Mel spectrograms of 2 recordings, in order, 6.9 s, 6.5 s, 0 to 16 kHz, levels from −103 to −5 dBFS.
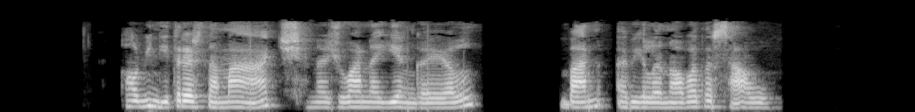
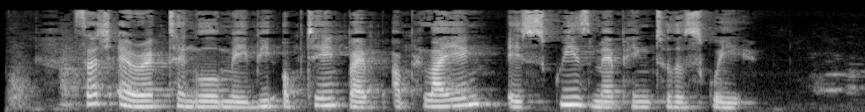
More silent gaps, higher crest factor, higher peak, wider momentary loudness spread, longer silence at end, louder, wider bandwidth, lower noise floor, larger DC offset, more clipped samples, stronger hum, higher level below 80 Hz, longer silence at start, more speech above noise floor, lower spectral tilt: first, 3.62-4.19 s vs none; about the same, 20 dB vs 20 dB; about the same, -4 dBFS vs -4 dBFS; about the same, 8 LU vs 9 LU; first, 1.1 s vs 0.2 s; about the same, -21 LUFS vs -23 LUFS; second, 8 kHz vs 11.5 kHz; first, under -90 dBFS vs -61 dBFS; neither; neither; neither; about the same, -62 dBFS vs -62 dBFS; first, 0.95 s vs 0.05 s; first, over 69 dB vs 38 dB; about the same, -4 dB/octave vs -3.5 dB/octave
